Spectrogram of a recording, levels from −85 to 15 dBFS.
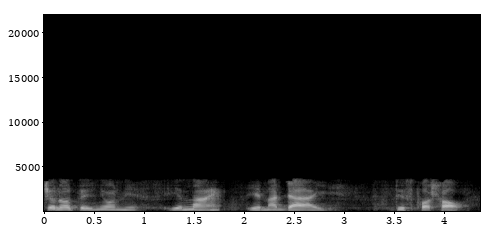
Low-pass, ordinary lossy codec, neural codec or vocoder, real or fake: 3.6 kHz; MP3, 32 kbps; codec, 16 kHz, 2 kbps, X-Codec, WavLM features, trained on Multilingual LibriSpeech; fake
